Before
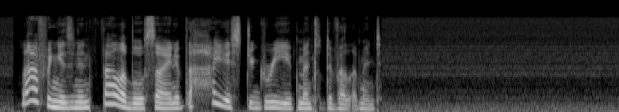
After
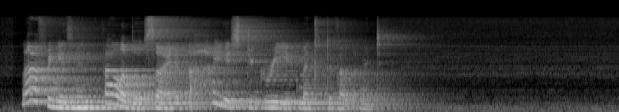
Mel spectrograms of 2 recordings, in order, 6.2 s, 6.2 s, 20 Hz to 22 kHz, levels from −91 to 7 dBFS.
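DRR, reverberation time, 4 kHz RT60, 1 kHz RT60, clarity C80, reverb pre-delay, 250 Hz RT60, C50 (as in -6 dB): 1.0 dB, 1.7 s, 1.6 s, 1.7 s, 5.0 dB, 10 ms, 1.7 s, 3.5 dB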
